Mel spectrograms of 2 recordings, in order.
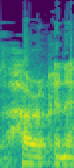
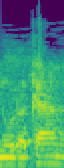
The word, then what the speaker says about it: Huracán: His mate came over, Henry May, and as I said, he kind of crosses the divide between Huracán and Huracán. – Interestingly, you just pronounced it the English way when you said the.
